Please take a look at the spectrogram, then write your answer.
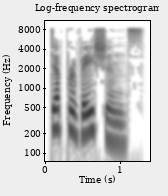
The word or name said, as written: deprivations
